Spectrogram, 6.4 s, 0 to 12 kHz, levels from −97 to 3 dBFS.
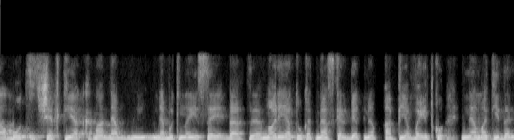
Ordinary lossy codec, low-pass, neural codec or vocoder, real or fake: MP3, 96 kbps; 7.2 kHz; none; real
